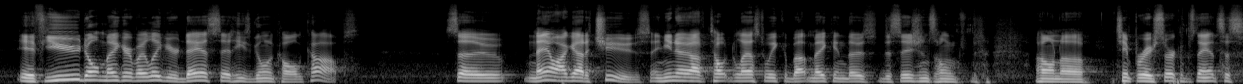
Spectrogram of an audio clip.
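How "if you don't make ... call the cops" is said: ordinary talk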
